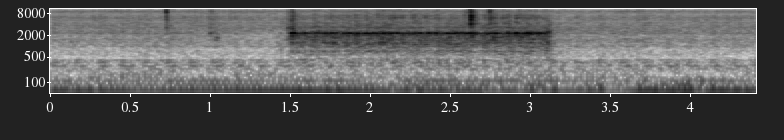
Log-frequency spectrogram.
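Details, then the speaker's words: Car after new clutch, pressure plate and throwout bearing, flywheel sanded, pilot bearing kept: rough grinding hiss over steady idle for about 1.5 s with clutch pressed, stops when released; air in clutch hydraulics suspected, not confirmed. "that's so weird given like you replace everything um if there's still air in the system for the clutch and it's like what would it make that grinding noise like that"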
